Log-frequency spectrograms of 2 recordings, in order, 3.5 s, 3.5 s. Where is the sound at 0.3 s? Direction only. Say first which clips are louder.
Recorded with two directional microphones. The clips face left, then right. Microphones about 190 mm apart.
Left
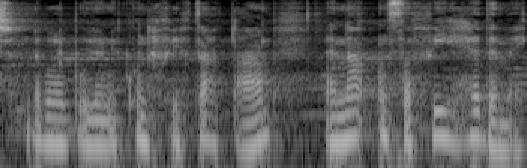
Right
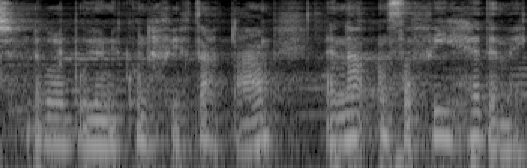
Left 4 dB; 40° left (ahead or behind).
